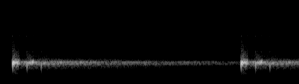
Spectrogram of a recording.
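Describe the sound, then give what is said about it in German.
Two sonar pings sound alone, each a sharp tonal onset that rings out and slowly fades in a long reverberant tail, the second arriving a couple of seconds after the first. “Bekannte Anwendungsbeispiele sind das Echolot und das Sonargerät.”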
